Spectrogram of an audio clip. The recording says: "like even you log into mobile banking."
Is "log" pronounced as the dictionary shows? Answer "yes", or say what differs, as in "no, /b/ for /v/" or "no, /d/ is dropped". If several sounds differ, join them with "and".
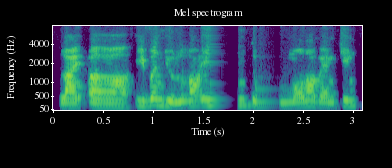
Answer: no, /ɡ/ is dropped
